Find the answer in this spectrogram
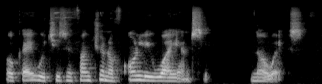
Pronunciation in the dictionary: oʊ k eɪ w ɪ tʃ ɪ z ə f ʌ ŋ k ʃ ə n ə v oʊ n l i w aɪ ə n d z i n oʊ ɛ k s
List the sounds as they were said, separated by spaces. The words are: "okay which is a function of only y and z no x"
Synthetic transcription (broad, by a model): oʊ k eɪ w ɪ tʃ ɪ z ə f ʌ ŋ k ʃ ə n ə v oʊ n l i w aɪ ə n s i n oʊ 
